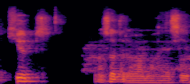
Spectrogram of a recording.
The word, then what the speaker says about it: Qt: Qt, esta biblioteca que vamos a ver ahora, bueno, acá dice que se pronuncia Qt. Nosotros lo vamos a decir bien en el castellano. Qt, pueden ver la página web.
